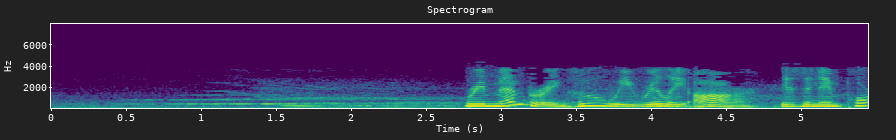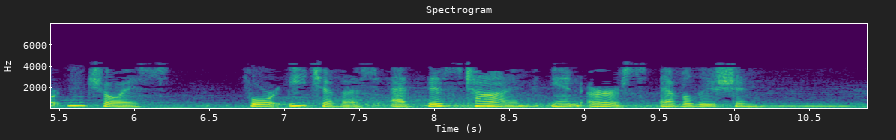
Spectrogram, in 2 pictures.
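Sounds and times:
whale song with long low moaning call: 0:00.3 - 0:02.9, 0:10.2 - 0:10.8
steady low rumble: 0:02.6 - 0:10.8
speech: 0:02.8 - 0:06.2, 0:06.8 - 0:10.3.

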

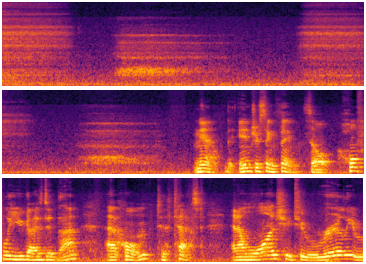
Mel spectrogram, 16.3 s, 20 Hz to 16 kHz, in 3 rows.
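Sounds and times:
faint deep breaths while lying on one side: 0:00.0 - 0:08.3, 0:12.0 - 0:12.4, 0:13.9 - 0:14.3
speech: 0:08.4 - 0:16.2.

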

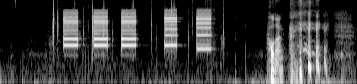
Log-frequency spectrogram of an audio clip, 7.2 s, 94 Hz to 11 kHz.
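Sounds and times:
telephone dialing tones of an outgoing phone call: 0:01.2 - 0:04.4
speech: 0:05.4 - 0:06.6
laughter: 0:05.8 - 0:06.6.

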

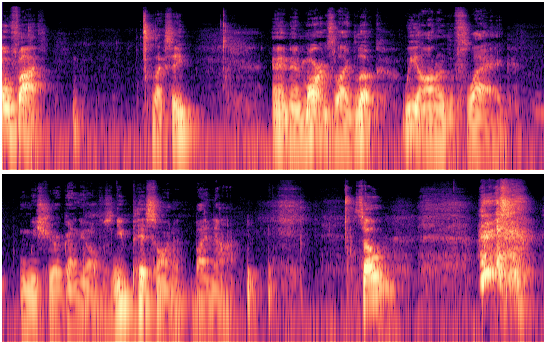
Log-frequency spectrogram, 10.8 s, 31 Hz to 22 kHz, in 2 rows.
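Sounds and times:
speech: 0:00.0 - 0:00.5, 0:01.5 - 0:02.0, 0:02.7 - 0:08.4, 0:09.0 - 0:09.5
sneeze: 0:10.2 - 0:10.8.

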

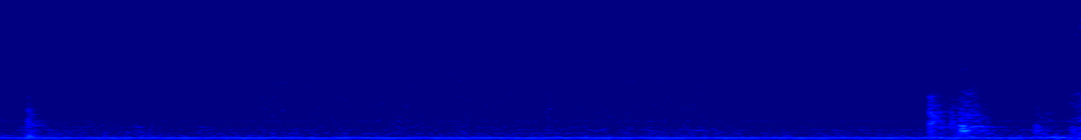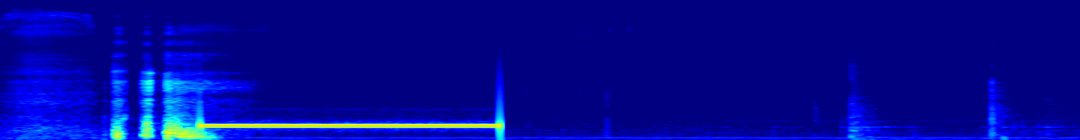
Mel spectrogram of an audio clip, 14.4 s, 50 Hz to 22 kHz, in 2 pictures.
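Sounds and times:
telephone dial tone while placing a call: 0:08.6 - 0:10.6.

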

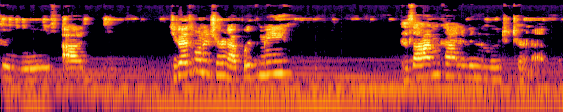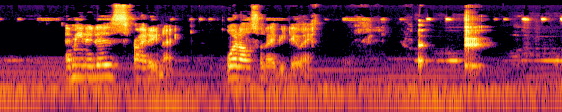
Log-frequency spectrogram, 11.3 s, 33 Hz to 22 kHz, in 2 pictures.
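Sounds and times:
speech: 0:00.0 - 0:03.0, 0:04.0 - 0:05.6, 0:06.3 - 0:08.9, 0:09.8 - 0:10.5
low steady rumble: 0:00.0 - 0:11.2
person burping: 0:09.8 - 0:10.6.

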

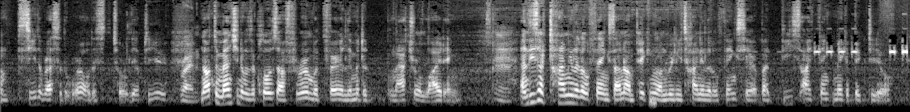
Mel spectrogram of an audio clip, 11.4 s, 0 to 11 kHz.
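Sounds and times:
speech: 0:00.2 - 0:11.3
phone alarm beeping: 0:10.2 - 0:11.3.

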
